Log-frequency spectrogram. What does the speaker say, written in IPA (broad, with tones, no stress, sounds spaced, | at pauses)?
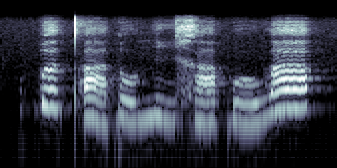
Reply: ɓ ɐ˥ tʼ a˧˩˧ ɗ o˩˧ n̪ i˧˩˧ x a˩˧ ɓ o˩˧ w a˥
